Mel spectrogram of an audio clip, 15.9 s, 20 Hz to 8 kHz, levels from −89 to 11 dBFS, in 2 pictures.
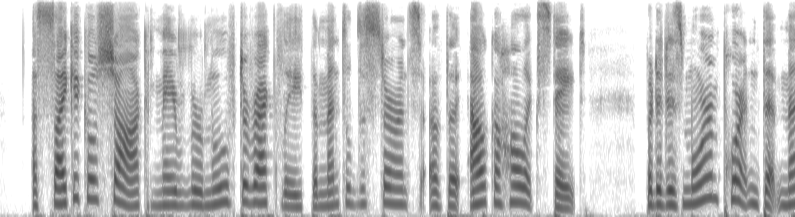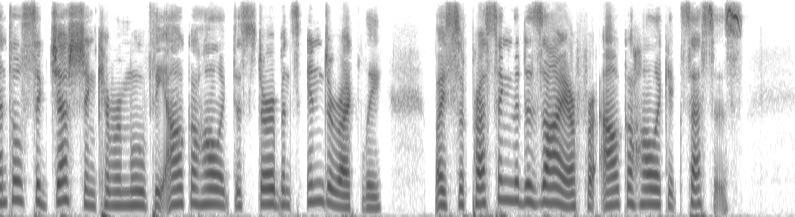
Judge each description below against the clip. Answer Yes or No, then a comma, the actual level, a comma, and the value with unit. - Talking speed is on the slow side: Yes, slow, 130 wpm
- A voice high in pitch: Yes, high, 205 Hz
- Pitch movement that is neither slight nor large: Yes, average, 3.0 semitones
